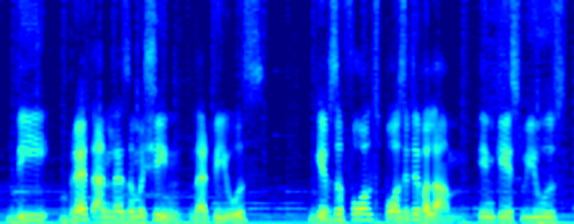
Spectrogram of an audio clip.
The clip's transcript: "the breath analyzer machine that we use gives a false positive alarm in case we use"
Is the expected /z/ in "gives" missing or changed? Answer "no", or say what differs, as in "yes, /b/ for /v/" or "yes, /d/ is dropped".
no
